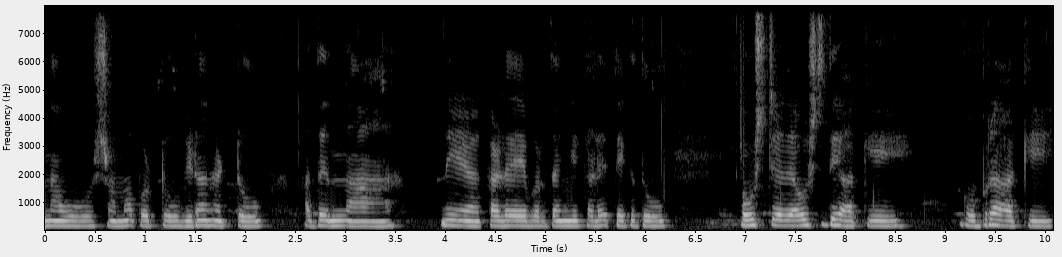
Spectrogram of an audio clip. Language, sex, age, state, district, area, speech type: Kannada, female, 30-45, Karnataka, Chikkamagaluru, rural, spontaneous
